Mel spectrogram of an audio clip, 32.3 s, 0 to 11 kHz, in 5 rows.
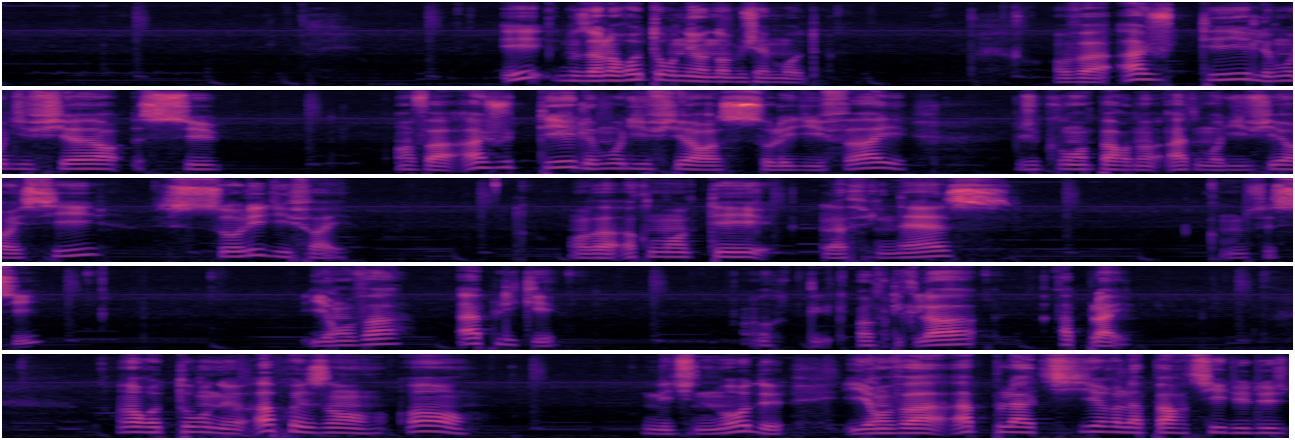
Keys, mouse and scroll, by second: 1.0-1.3 shift+scroll down 2, 1.8 z, 2.5-3.1 ctrl+scroll up 1, 3.1 Tab, 3.5-4.2 scroll down 1, 4.2-5.3 middle drag, 5.3-5.9 shift+scroll down 4, 5.9-6.7 scroll up 2, 12.2 click, 13.8 click, 15.5 click, 20.4-22.1 middle drag, 22.1 click, 25.2 Tab, 25.6-25.9 scroll down 1, 25.9-27.2 middle drag, 27.2 KP_1, 28.6-31.7 shift+scroll up 3.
